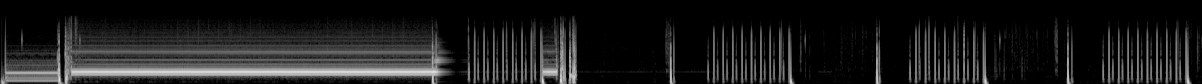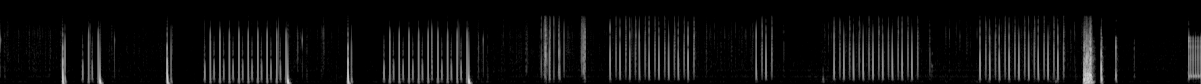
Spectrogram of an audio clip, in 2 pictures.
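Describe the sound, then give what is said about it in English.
Telephone supervision test tones in the Goldston exchange, dialed normally: a steady tone, then many short buzzy tone bursts in uneven groups, broken by sharp clicks and brief gaps. “Now here's the supervision test in Goldston, dialed normally.”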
